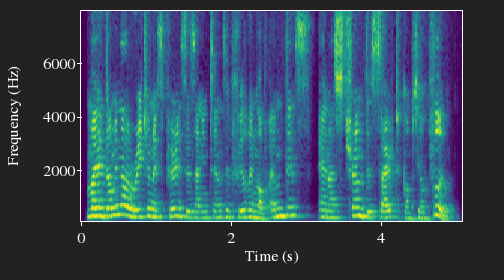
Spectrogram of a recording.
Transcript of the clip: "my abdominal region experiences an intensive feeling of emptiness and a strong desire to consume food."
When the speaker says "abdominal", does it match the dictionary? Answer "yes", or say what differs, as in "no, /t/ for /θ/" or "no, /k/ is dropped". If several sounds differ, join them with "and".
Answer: no, /b/ is dropped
